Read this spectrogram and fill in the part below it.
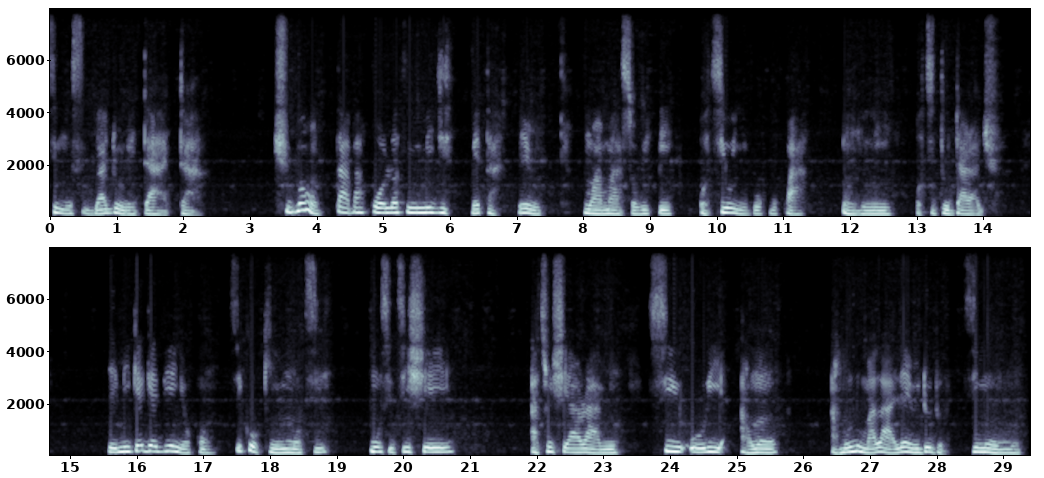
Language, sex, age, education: Yoruba, female, 15-29, tertiary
